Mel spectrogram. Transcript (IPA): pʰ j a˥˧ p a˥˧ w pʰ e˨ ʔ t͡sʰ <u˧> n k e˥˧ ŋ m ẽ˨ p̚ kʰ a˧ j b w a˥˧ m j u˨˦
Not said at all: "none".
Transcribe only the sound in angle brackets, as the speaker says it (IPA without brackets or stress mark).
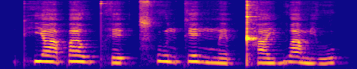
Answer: u˥˧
